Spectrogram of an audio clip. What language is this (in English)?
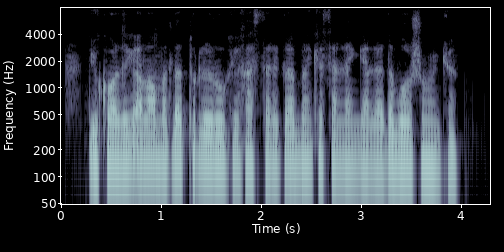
Uzbek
